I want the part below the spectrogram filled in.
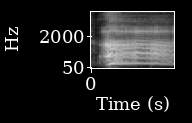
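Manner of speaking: high loud imitated scream of pain; mock childbirth scream, high and loud; mock labor scream. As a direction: yell out like a woman in labor. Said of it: "And she's, like, screaming".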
